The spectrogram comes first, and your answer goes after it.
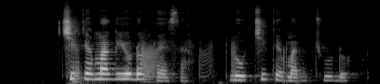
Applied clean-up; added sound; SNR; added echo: neural mask model Resemble Enhance denoiser.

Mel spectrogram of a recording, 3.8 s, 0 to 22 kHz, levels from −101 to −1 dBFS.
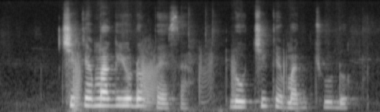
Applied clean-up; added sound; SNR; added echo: none; Fart; 16 dB; none.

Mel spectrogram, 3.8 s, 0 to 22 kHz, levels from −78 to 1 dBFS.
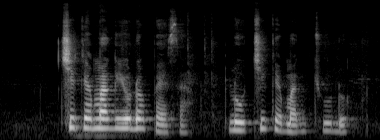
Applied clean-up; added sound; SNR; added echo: none; none; none; none.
